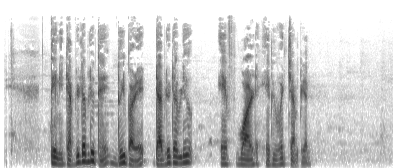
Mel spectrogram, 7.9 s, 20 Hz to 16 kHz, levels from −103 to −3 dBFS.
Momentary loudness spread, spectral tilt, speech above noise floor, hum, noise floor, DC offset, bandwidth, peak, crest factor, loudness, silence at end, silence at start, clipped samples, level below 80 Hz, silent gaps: 10 LU; -6 dB/octave; 44 dB; none; -70 dBFS; under 0.1%; 11 kHz; -6 dBFS; 22 dB; -27 LUFS; 1.7 s; 0.2 s; under 0.1%; -66 dBFS; none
